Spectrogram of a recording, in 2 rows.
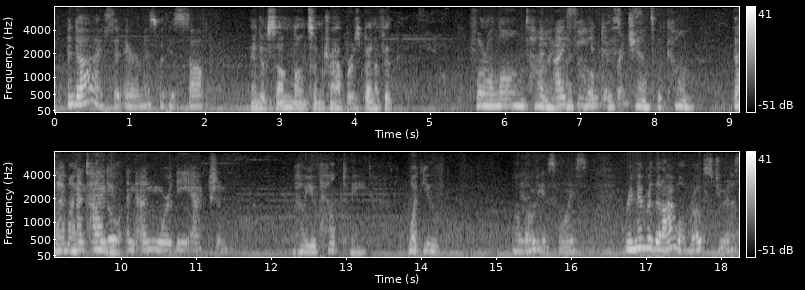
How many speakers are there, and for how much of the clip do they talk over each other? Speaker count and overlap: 4, about 12%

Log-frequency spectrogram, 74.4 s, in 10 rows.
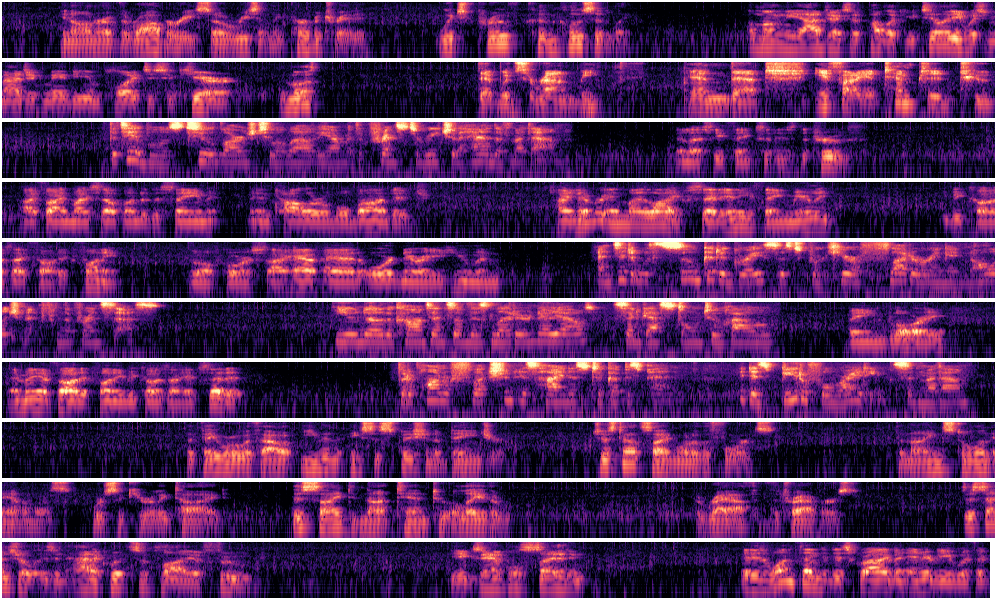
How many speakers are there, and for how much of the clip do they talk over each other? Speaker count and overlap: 5, no overlap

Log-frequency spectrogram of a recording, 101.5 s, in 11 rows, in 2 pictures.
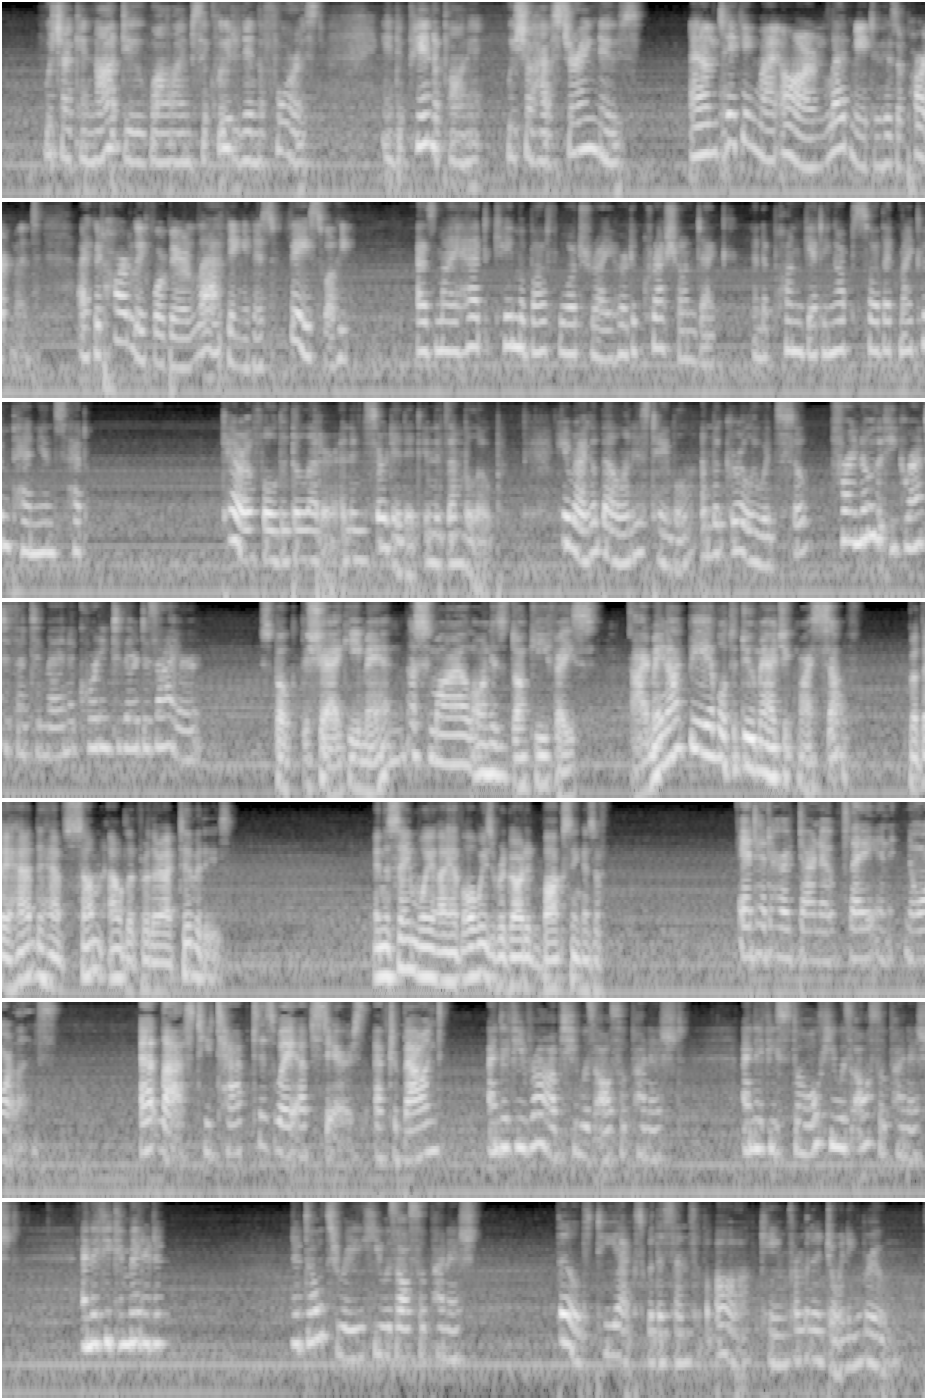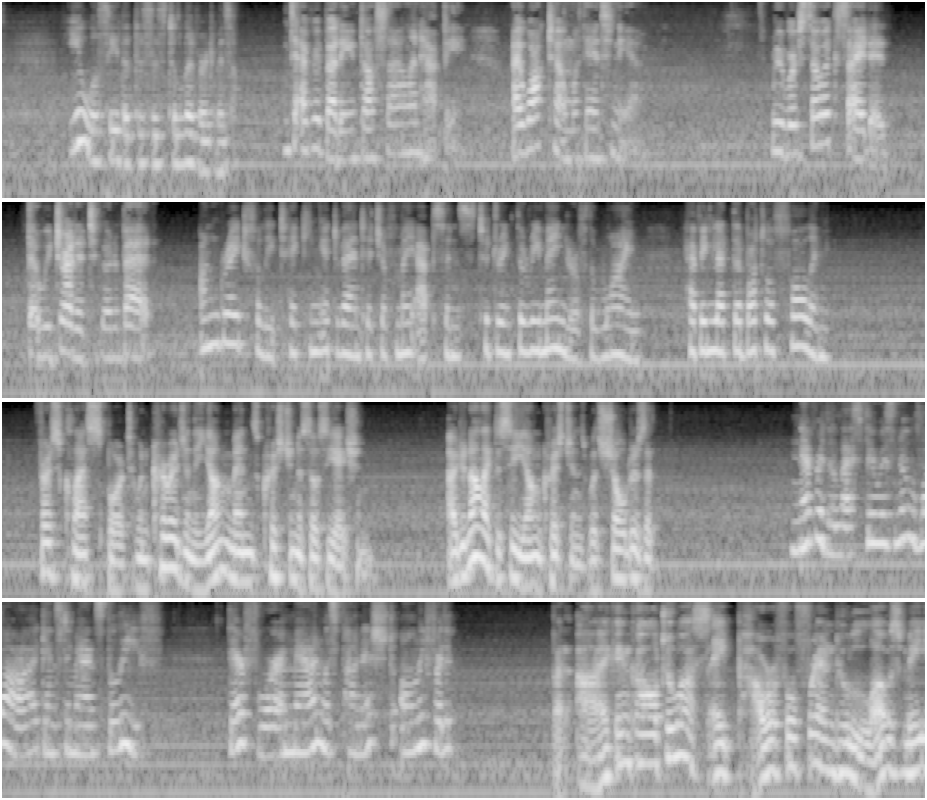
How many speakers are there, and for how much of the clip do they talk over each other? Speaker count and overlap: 8, no overlap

